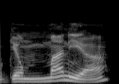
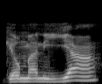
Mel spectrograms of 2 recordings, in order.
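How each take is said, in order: First: Slow "Germania" with a drawn-out MA, ger-MAA-nia; second-to-last syllable stress. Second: "Germania" with the beat on the end, ger-ma-ni-YA; last-syllable stress. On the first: Teacher letting students hear the country name, "Germania" slowly stressed second to last. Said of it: "The emphasis is on the second to last syllable". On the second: Teacher letting students hear the difference, "Germania" stressed on the last syllable. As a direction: land hard on the final "ya" of "Germania". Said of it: "the emphasis is on the last syllable". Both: Shown as a demonstration.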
